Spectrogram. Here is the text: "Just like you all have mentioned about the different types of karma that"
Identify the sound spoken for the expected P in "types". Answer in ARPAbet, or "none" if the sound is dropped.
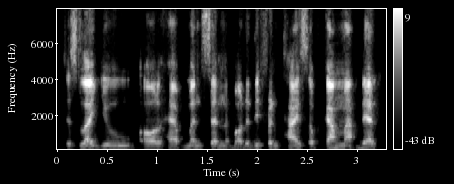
none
